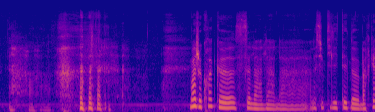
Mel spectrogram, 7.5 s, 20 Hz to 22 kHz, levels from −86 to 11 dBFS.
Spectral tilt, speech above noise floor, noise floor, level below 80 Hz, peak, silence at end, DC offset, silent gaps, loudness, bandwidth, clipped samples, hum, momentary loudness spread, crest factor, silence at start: -5 dB/octave; 28 dB; -60 dBFS; -66 dBFS; -12 dBFS; 0 s; under 0.1%; none; -33 LUFS; 16.5 kHz; under 0.1%; none; 22 LU; 22 dB; 0.2 s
